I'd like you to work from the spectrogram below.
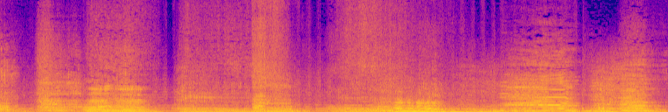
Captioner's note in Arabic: أصوات معركة دينو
